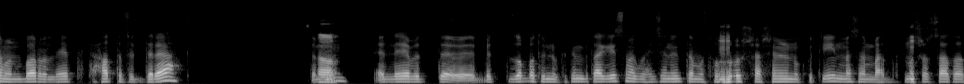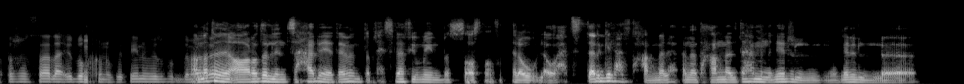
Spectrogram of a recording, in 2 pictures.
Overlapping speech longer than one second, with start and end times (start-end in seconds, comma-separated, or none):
none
